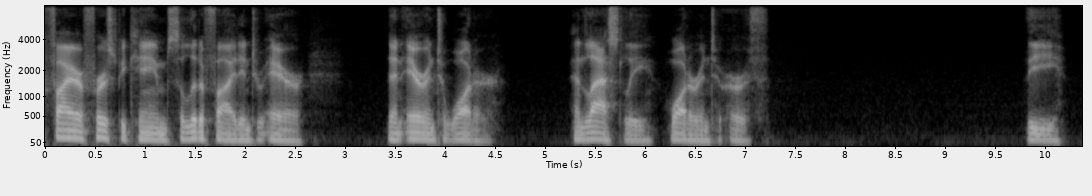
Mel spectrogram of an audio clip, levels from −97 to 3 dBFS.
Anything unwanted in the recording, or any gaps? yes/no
no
